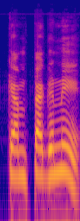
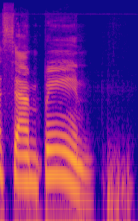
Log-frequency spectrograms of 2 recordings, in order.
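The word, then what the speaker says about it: champagne: ये देखो जैसे सी ए एम पी ए जी एन ई हम लोग इसको पढ़ेंगे तो लगभग ये कैंपेगने ऐसा कुछ साउंड आएगा। बट ये क्या सैंपेन।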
